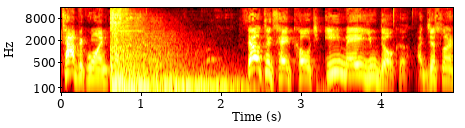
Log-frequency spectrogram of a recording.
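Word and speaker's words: Ime Udoka: talk about tonight topic one Celtics head coach IMEI udoka I just learned how to pronounce his name uh he received a one-year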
